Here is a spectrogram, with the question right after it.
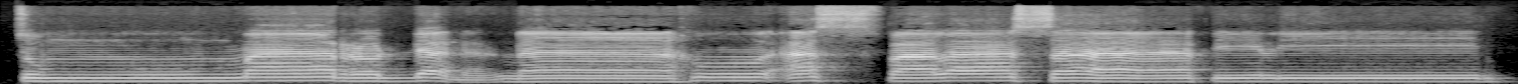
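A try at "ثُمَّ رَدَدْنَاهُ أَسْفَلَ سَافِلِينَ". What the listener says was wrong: Ma-nya pendek saja. Thumma radadnahu asfala safilin. Asfala safilin. Rodad. Nanya dua ketukan saja, tidak terlalu panjang. Rodadnahu asfala safilin.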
